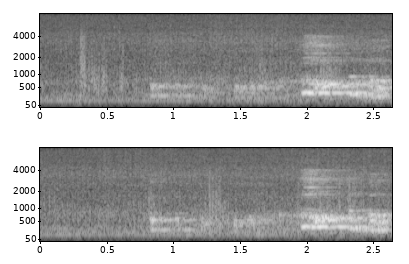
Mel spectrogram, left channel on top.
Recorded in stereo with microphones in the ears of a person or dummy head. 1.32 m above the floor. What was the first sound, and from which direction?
Laughter, 75° right (ahead or behind).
